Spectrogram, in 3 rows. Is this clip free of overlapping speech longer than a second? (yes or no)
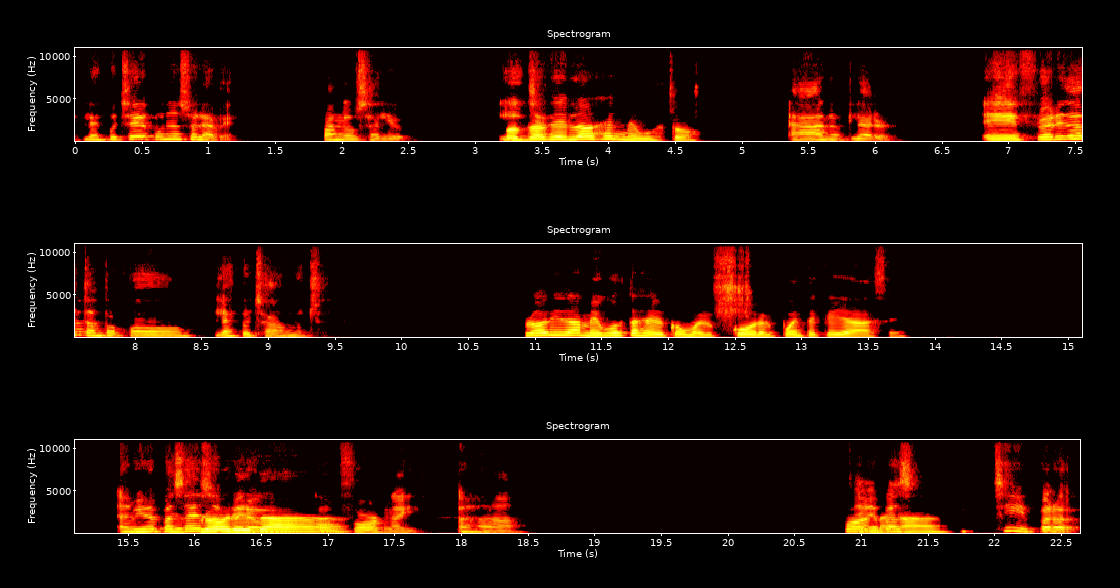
no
